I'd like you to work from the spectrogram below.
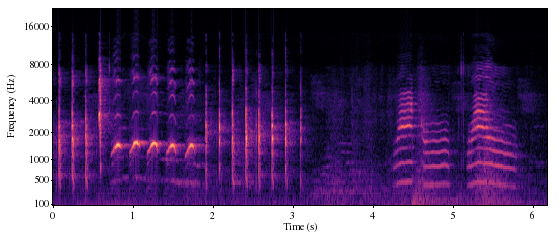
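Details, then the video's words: Pet talking parrot indoors making rapid sharp clicks about twice a second, with a short wavering whistle among them, then two drawn-out, nasal, voice-like calls. "The Amazing Talking Parrot Who Can Sing, Whistle and Speak!"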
